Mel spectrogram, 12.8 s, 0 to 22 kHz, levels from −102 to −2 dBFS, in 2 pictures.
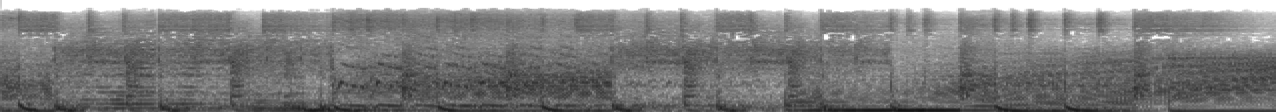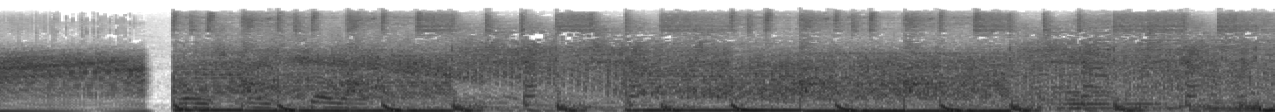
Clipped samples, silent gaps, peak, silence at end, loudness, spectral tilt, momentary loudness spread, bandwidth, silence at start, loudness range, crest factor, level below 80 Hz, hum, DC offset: under 0.1%; none; -6 dBFS; 0 s; -19 LUFS; -4 dB/octave; 3 LU; 15.5 kHz; 0 s; 1 LU; 12 dB; -22 dBFS; none; under 0.1%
